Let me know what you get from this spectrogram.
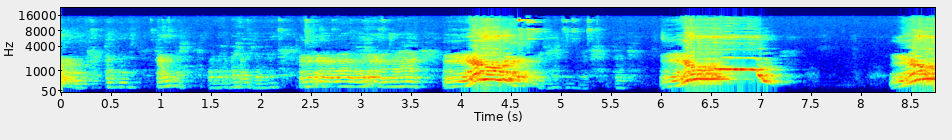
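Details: Pet coonhound reacting to a Halloween doll found in a bed: short yelps build into a sustained wavering howl, then three loud broad baying calls spaced about two seconds apart.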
